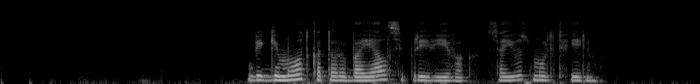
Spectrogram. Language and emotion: Russian, neutral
